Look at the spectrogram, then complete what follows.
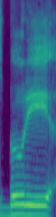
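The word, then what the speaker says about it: Boutte: Butte, B-O-U-T-T-E. I don't know how to say it. Booty, yeah. Louisiana, Hanville High School. – Well, yeah, it's Booty, Louisiana, because that place sucks ass.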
